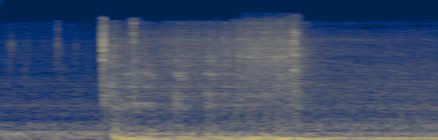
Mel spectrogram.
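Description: Engine catches almost at once with a short burst, then settles into a low, steady, even idle: a clean, healthy start.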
